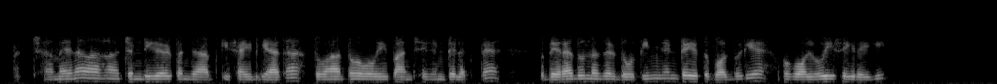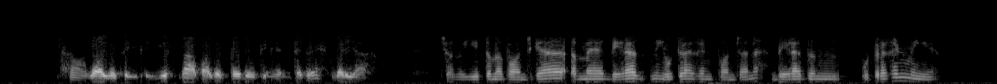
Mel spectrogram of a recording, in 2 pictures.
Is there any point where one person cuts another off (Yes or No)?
No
